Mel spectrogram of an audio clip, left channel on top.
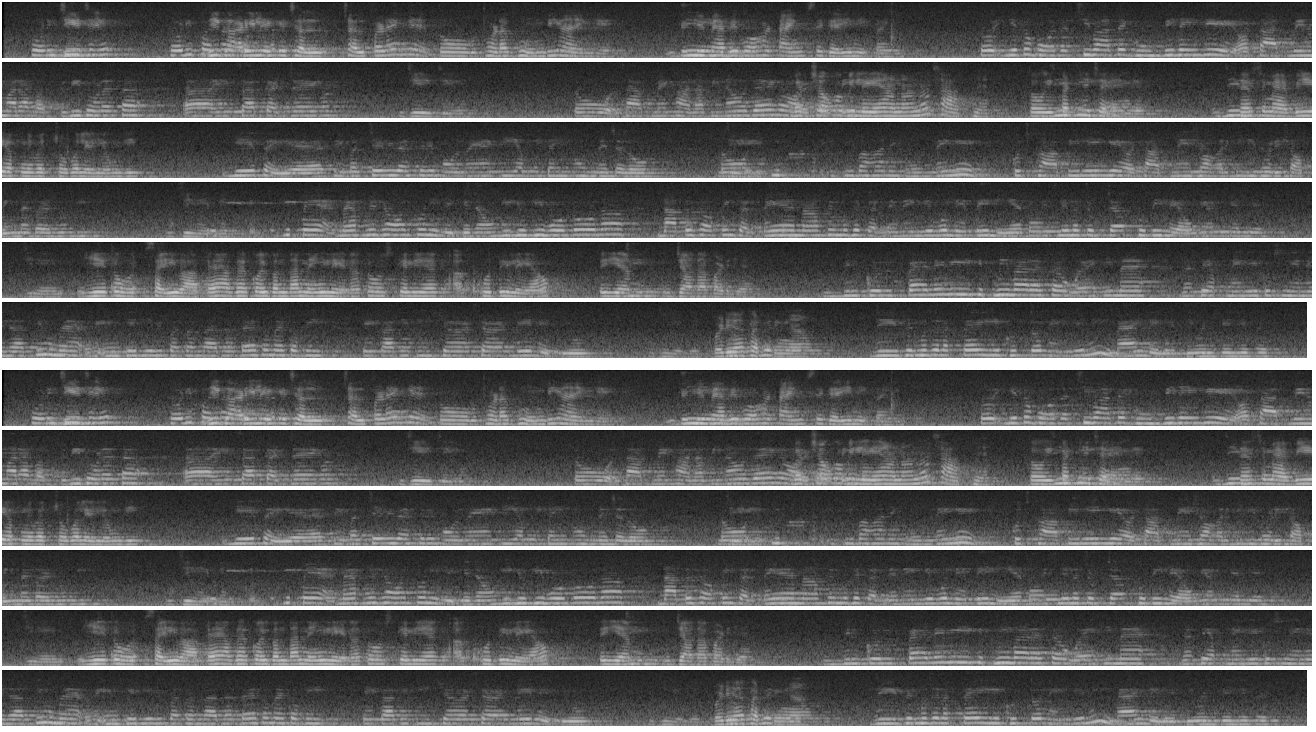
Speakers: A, on the left (about 45°); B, on the right (about 20°).
A: تھوڑی
B: جی
A: سی
B: جی
A: تھوڑی پسند
B: جی گاڑی
A: ہو
B: لے
A: جاتی
B: کے چل چل پڑیں گے تو تھوڑا گھوم بھی آئیں گے کیونکہ
A: جی
B: میں بھی بہت ٹائم سے گئی نہیں کہیں
A: تو یے تو بہت اچھی بات ہے گھوم بھی لیں گے اور ساتھ میں ہمارا وقت بھی تھوڑا سا آ ایک ساتھ کٹ جائے گا
B: جی جی
A: تو ساتھ میں کھانا پینا ہو جائے گا
B: بچوں
A: اور شاپنگ
B: کو بھی لے آنا نا ساتھ میں تو اکٹھے
A: جی ٹھیک
B: چلیں
A: ہے
B: گے
A: جی بالکل
B: تو میں بھی اپنے بچوں کو لے لوں گی
A: یے صحیح ہے ایسے بچے بھی ویسے بھی بول رہے ہیں کی امی کہیں گھومنے چلو تو
B: جی
A: اسی بہانے اسی بہانے گھوم لیں گے کچھ کھا پی لیں گے اور ساتھ میں شوہر کے لیے تھوڑی شاپنگ میں کرلوں گی
B: جی
A: کیونکی
B: بالکل
A: کیونکی میں میں اپنے شوہر کو نہیں لے کے جاؤں گی کیونکی وہ تو نا نہ تو شاپنگ کرتے ہیں نہ پھر مجھے کرنے دیں گے وہ لیتے ہی نہیں ہے تو اس لیے میں چپ چاپ خود ہی لے آؤں گی ان کے لیے
B: جی یے تو صحیح بات ہے اگر کوئی بندہ نہیں لے رہا تو اس کے لیے خود ہی لے آؤ تو یے
A: جی
B: زیاد بڑھیا ہے
A: بالکل پہلے بھی کتنی بار ایسا ہوا ہے کی میں جیسے اپنے لیے کچھ لینے جاتی ہوں میں انکے لیے بھی پسند آجاتا ہے تو میں کبھی ایک آدھی ٹی شرٹ شرٹ لے لیتی ہوں
B: جی جی بڑیا
A: کیونکہ
B: کرتی
A: پھر
B: ہیں آپ
A: جی پھر مجھے لگتا ہے یے خود تو لیں گے نہیں میں ہی لے لیتی ہوں ان کے لیے پھر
